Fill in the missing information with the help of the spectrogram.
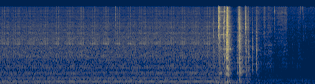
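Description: Haier microwave oven running with a steady hum. About four and a half seconds in it stops, and a few sharp clacks come as the door is released and opened.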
